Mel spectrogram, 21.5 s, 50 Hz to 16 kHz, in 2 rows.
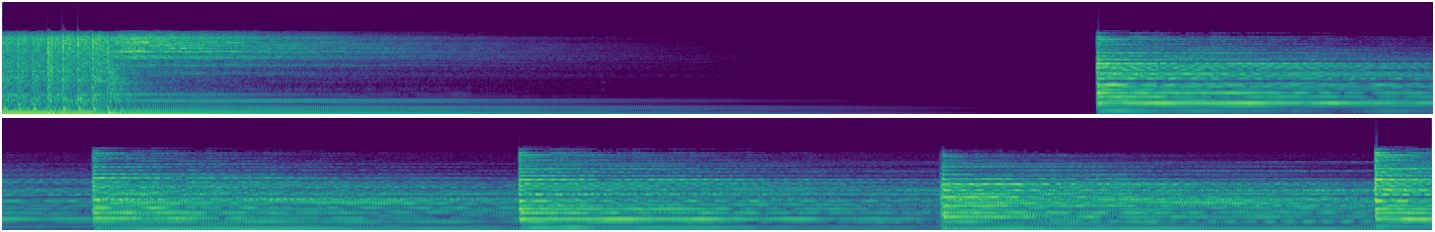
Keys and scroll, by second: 15.5 ctrl+-, 18.2 ctrl+=.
